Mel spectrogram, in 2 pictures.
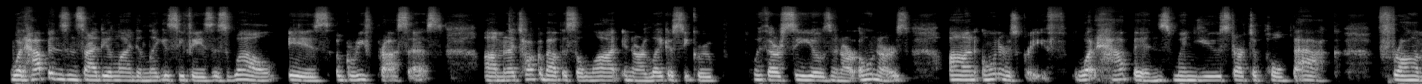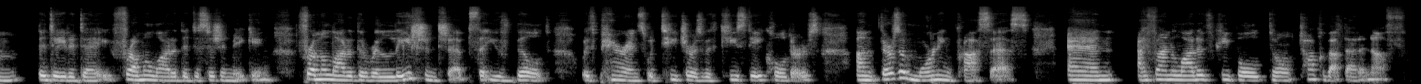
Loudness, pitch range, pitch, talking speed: -19 LUFS, 185-210 Hz, 195 Hz, 185 wpm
